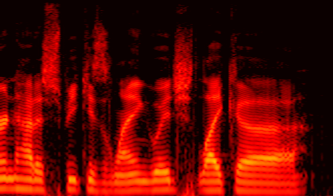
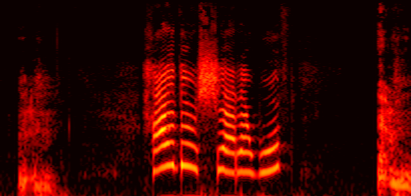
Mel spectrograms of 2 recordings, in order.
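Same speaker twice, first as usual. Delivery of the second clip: very high, furry, squeaky puppet voice. Speaker performs a favorite voice while others score impressions; Elmo voice. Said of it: "This is my favorite voice".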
